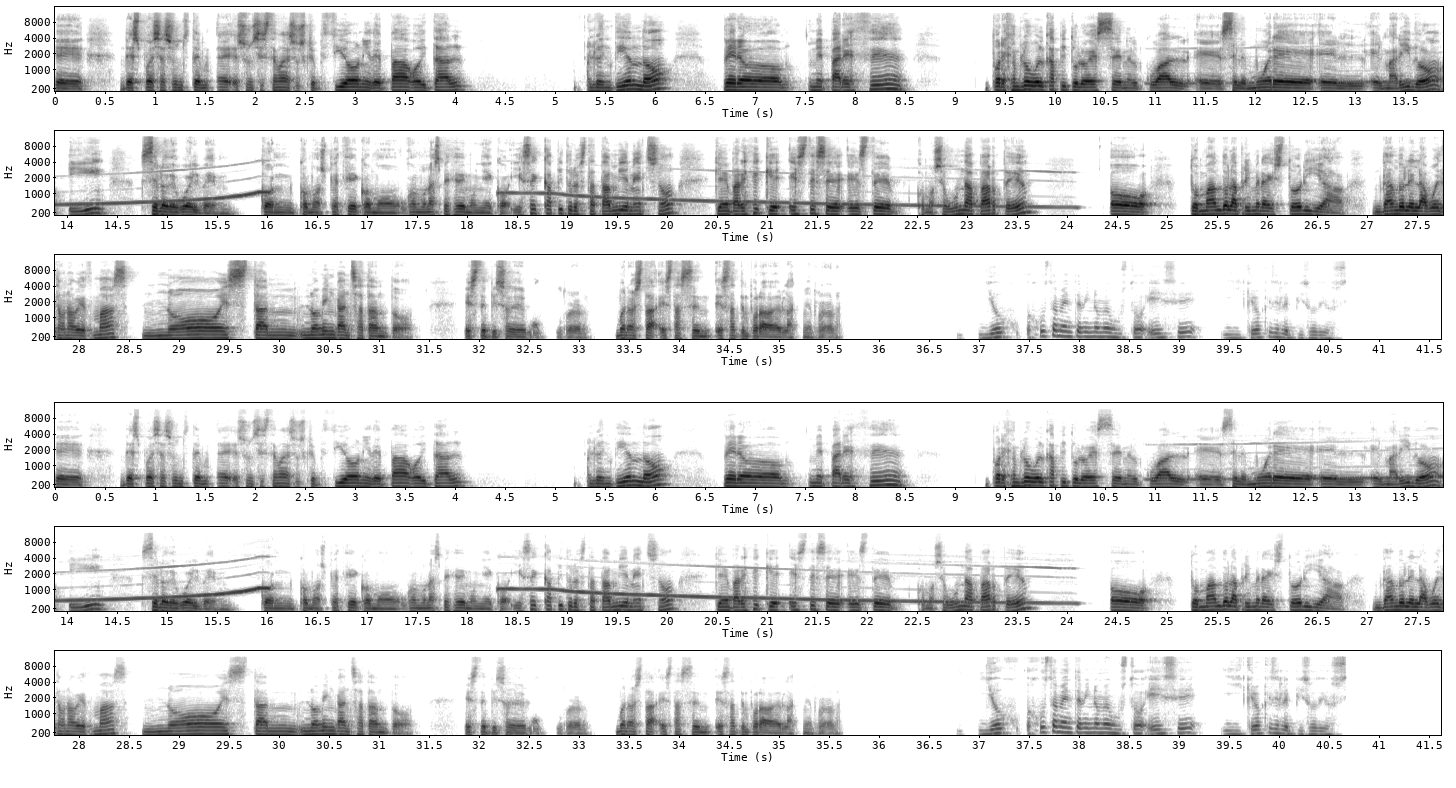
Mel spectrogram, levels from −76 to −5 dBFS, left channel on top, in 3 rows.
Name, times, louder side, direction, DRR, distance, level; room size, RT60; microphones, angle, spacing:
voice 1, 0.0-4.1 5.3-6.2 6.7-8.5 9.4-14.4 14.7-15.7 15.9-23.7 24.4-24.9 25.2-31.3 31.9-33.1 33.4-35.6, left 3 dB, 85° left, 1.7 m, -20 dB
sound 1, 10.9-16.1 18.3-24.1, right 2 dB, 15° right, 5.5 m, -32 dB
voice 2, 37.0-40.7, right 2 dB, 35° right, 3.2 m, -34 dB
head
